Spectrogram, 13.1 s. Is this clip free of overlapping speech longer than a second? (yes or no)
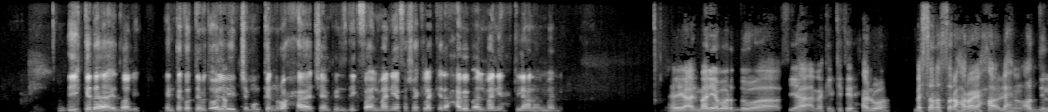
yes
